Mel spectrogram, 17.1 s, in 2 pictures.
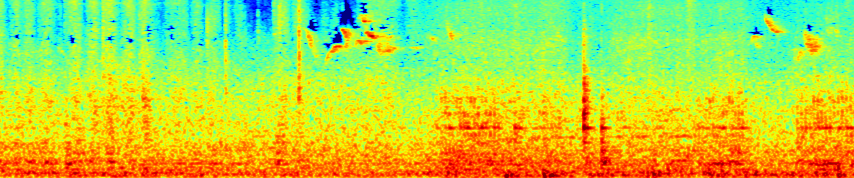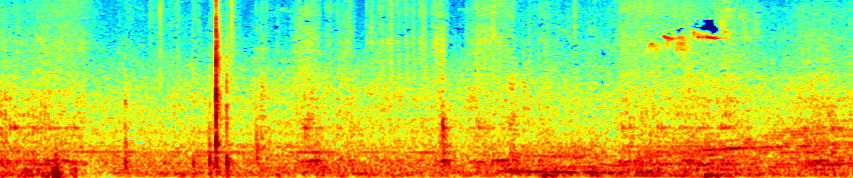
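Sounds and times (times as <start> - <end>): low steady background noise: 0.0 - 17.0
high bird chirps: 15.0 - 16.2.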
